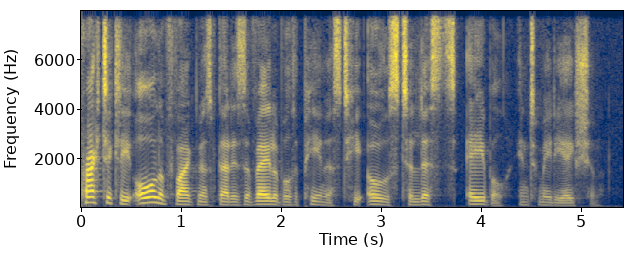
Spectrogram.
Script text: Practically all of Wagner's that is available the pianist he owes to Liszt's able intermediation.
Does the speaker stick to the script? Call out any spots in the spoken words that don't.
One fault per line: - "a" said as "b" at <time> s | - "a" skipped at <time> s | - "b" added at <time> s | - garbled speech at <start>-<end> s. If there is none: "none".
none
